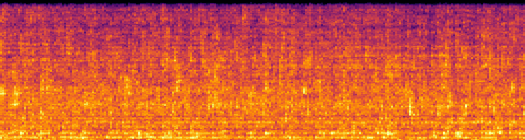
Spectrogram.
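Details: Kohler toilet with a canister flush valve after replacing the leaking canister gasket seal. Water rushes out and refills in a steady, even gush with no hiss or trickle afterward. Normal flush after repair.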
